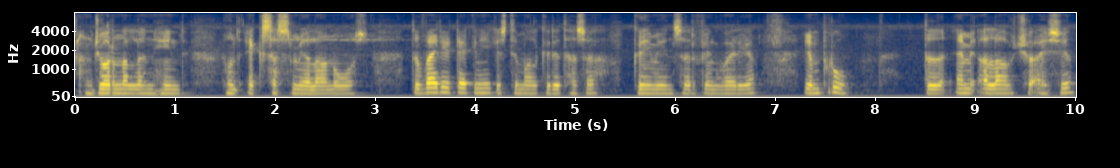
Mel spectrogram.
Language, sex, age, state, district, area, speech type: Kashmiri, male, 45-60, Jammu and Kashmir, Srinagar, urban, spontaneous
